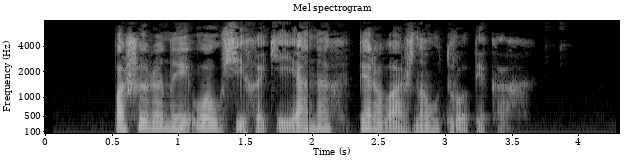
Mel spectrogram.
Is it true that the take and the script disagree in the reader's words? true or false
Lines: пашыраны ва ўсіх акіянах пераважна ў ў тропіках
true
